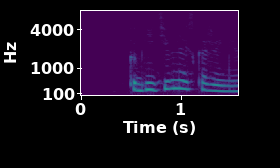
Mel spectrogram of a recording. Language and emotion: Russian, neutral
